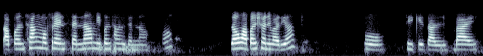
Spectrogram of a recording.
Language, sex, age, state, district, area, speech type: Marathi, female, 18-30, Maharashtra, Nashik, urban, conversation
